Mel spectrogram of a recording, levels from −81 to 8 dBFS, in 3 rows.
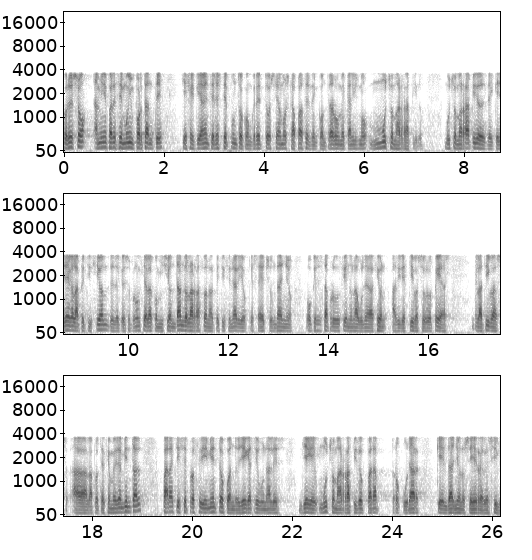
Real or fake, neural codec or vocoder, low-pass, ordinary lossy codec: fake; codec, 24 kHz, 6 kbps, HILCodec; 3.6 kHz; none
